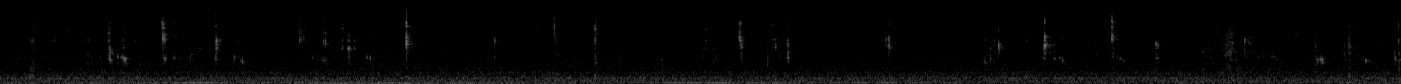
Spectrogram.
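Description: A person chewing food, with faint wet mouth clicks and smacks at irregular intervals.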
